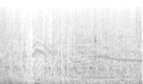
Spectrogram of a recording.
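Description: Turrets firing in the strategy video game Tooth and Tail, a dense, steady burst of gunfire-like shots running continuously through the short stretch at moderate level with faint in-game effects mixed in.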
